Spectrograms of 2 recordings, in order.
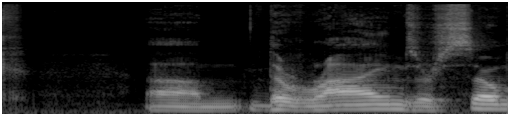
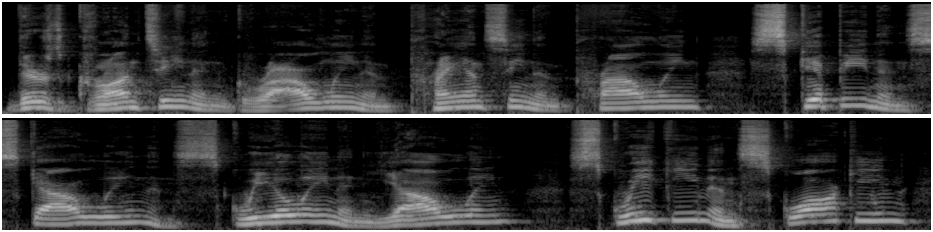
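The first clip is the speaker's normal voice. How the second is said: building excitement; 8 semitones higher, slower than usual. Acted. Verb list builds in excitement.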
